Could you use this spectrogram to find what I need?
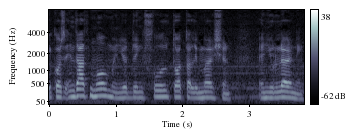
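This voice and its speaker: Music plays behind a man speaking. His voice is medium in pitch with ordinary variation. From Greece. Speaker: spiritual coach. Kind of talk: personal vlog monologue. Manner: halting, with many repetitions and fillers.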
